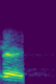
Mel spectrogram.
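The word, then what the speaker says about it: Serge: I believe it's Surge, like the former beverage that WCW advertised often.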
